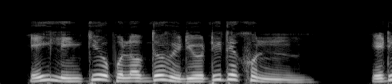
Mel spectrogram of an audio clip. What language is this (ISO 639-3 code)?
ben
